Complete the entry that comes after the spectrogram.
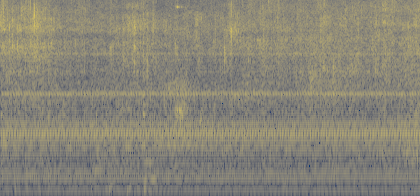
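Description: Sliced tomatoes sizzling in hot ghee in a frying pan, with a few light scrapes of a spatula stirring them, over a steady hum.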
